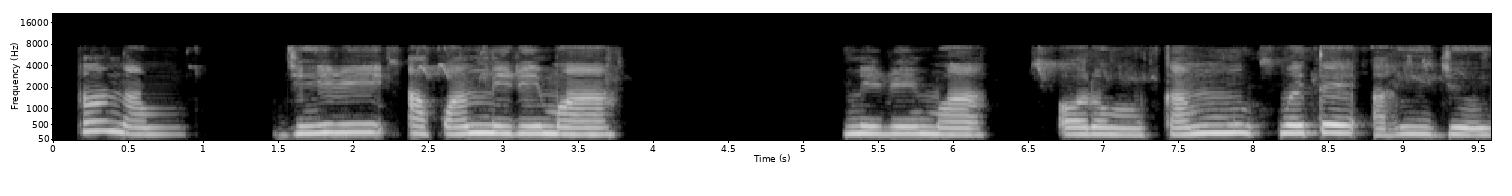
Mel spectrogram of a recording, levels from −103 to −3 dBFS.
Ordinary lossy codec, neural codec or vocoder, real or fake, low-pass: none; none; real; 7.2 kHz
